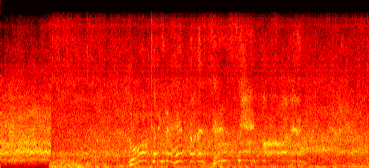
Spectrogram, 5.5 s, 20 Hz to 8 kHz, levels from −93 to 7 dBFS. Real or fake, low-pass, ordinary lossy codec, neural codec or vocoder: fake; 7.2 kHz; none; codec, 24 kHz, 6 kbps, HILCodec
